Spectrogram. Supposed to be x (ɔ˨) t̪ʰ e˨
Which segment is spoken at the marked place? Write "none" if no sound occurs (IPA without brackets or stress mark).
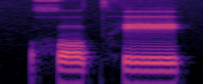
ɔ˨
